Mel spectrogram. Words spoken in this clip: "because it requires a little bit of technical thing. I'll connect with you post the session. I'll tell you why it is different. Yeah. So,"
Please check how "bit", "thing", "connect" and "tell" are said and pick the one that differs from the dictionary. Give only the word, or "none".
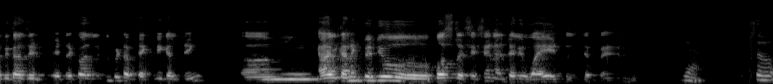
thing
